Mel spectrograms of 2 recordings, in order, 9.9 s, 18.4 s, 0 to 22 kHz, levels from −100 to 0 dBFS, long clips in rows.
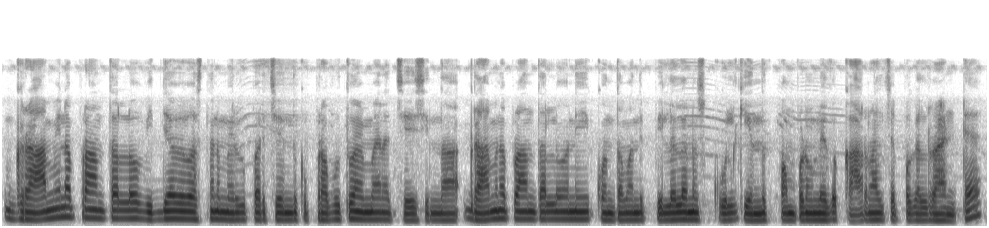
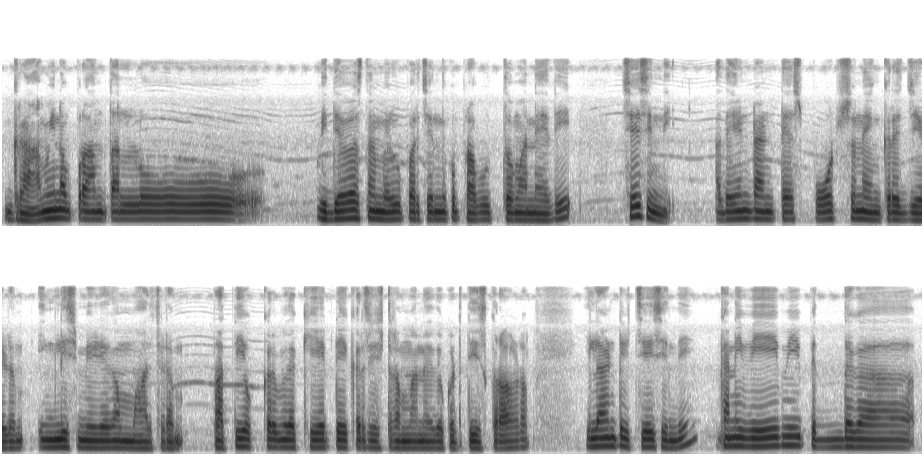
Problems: background conversations at intervals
